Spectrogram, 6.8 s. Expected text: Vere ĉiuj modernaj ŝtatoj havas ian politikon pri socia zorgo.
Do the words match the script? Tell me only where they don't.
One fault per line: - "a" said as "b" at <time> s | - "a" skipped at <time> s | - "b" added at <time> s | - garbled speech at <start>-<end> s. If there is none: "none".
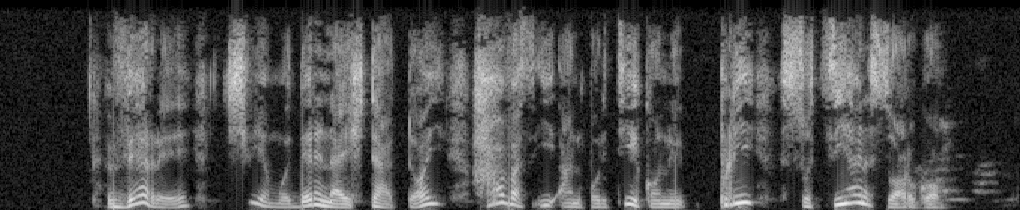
none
